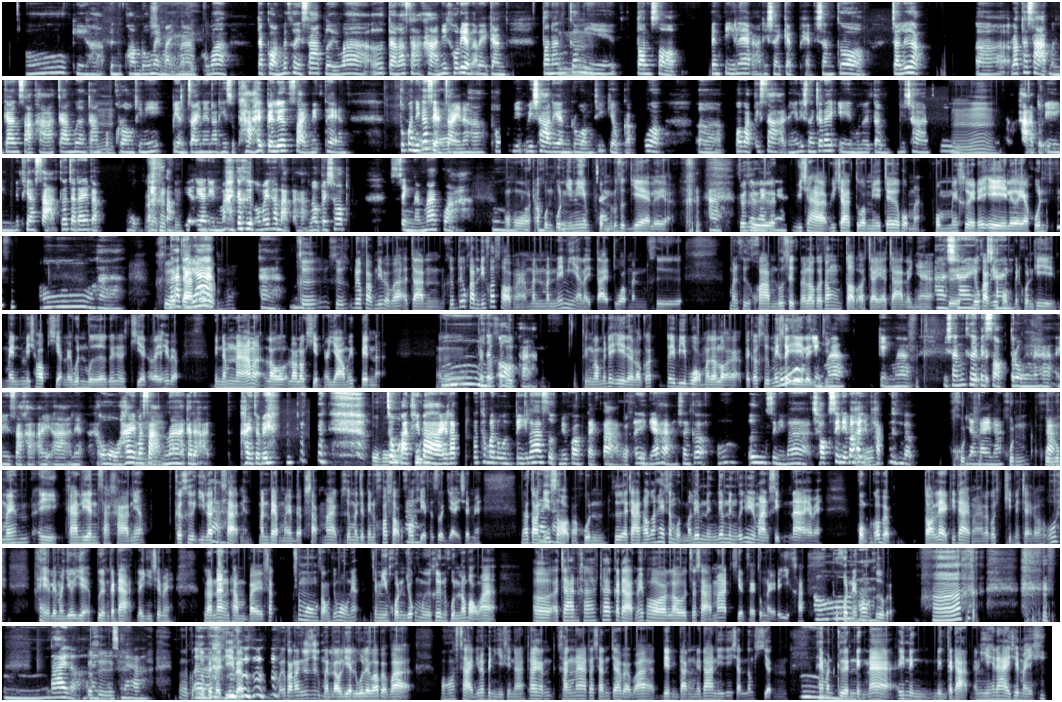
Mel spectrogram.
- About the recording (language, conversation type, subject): Thai, unstructured, การเรียนรู้สิ่งใหม่ทำให้คุณรู้สึกอย่างไร?
- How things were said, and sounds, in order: distorted speech; other background noise; tapping; laughing while speaking: "ท้าย"; static; chuckle; laughing while speaking: "มาก"; chuckle; giggle; other noise; chuckle; chuckle; laughing while speaking: "ซินิมา"; chuckle; chuckle; chuckle; chuckle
